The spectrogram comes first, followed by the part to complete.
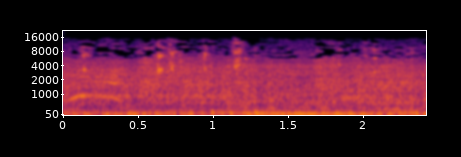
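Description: Basketball dribbled on a hardwood court, over a low steady hum of the arena.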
